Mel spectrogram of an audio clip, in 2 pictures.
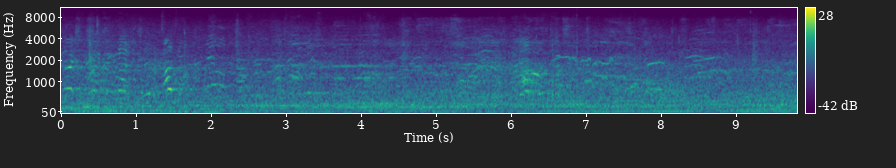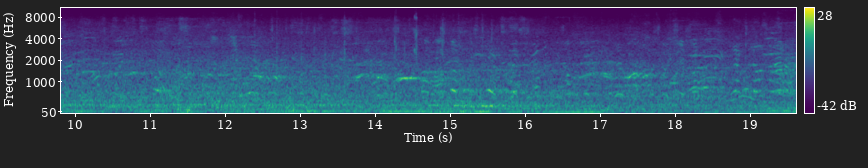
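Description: Young men shout to one another across an open field outdoors.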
